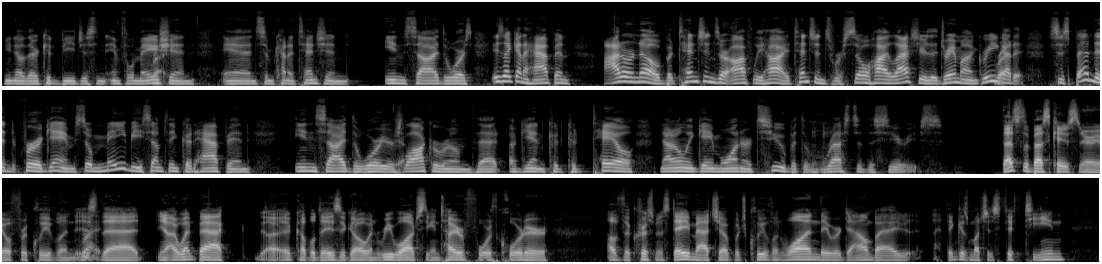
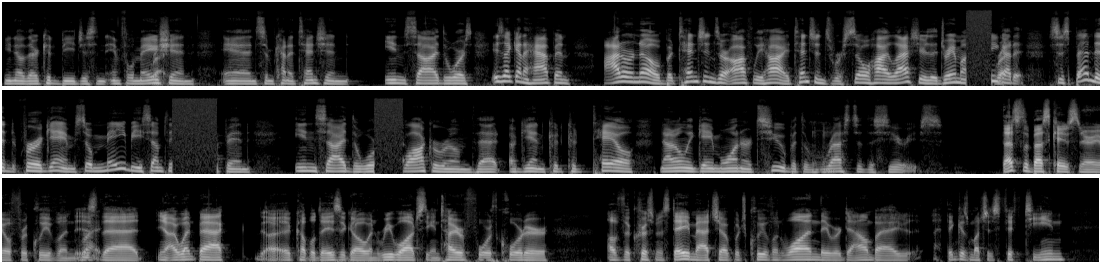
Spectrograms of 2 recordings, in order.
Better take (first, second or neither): first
